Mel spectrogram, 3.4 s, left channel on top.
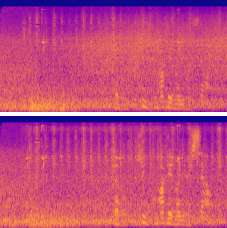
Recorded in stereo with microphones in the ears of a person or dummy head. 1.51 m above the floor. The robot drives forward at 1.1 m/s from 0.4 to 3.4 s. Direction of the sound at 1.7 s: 40° right (ahead or behind).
